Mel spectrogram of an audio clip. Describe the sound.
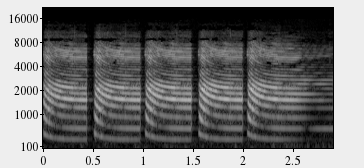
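Loud air horn blasts, five in a row with short gaps between them. The sound is a bright, brassy, harmonic blare, and the final blast holds longer before fading out.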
